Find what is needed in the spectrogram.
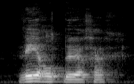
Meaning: cosmopolite, citizen of the world, cosmopolitan
- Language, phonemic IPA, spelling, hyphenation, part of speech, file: Dutch, /ˈʋeː.rəltˌbʏr.ɣər/, wereldburger, we‧reld‧bur‧ger, noun, Nl-wereldburger.ogg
